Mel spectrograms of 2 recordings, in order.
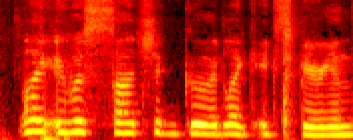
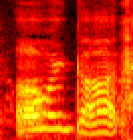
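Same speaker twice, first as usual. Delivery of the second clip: high, half laughing half crying; 8 semitones higher than usual. Real, not acted. Fan sees her signatures and laugh-cries. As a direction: gush through giddy tears.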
